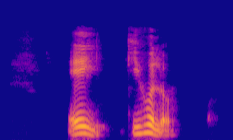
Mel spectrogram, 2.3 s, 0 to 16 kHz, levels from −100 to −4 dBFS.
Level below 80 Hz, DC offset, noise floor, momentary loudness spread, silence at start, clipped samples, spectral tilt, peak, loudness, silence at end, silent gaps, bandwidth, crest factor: -72 dBFS; under 0.1%; -77 dBFS; 11 LU; 0.7 s; under 0.1%; -6 dB/octave; -12 dBFS; -29 LUFS; 0.65 s; none; 7.6 kHz; 18 dB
